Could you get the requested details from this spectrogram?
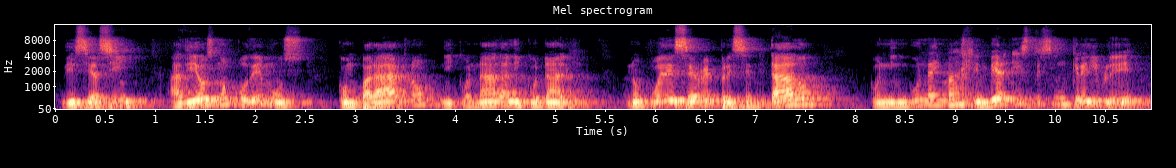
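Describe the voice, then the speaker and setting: A man's voice: high voice, measured pace, a little mellow, roomy sound. A man teaching a church Bible study, speaking earnestly, calling listeners brother and asking them rhetorical questions.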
